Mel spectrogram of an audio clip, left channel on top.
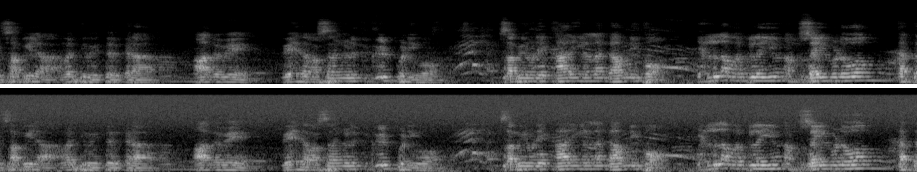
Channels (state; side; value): noise; right; hiss, 8 dB below the sound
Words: சபையில அமர்த்தி வைத்திருக்கிறார். ஆகவே வேத வசனங்களுக்கு கீழ்ப்படிவோம், சபையினுடைய காரியங்கள் எல்லாம் கவனிப்போம், எல்லாவற்றிலையும் நாம் செயல்படுவோம்.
